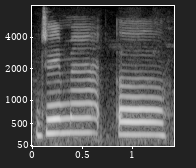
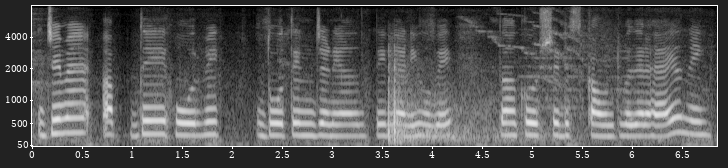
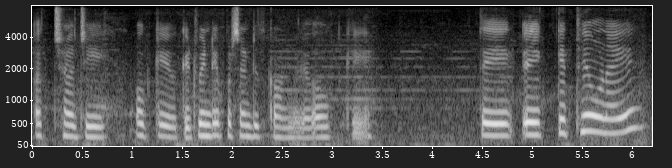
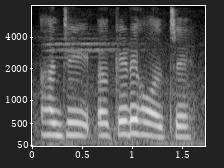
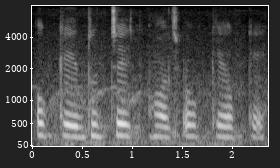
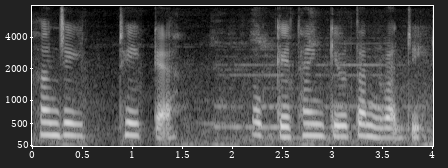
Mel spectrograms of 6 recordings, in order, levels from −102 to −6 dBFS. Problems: constant background noise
